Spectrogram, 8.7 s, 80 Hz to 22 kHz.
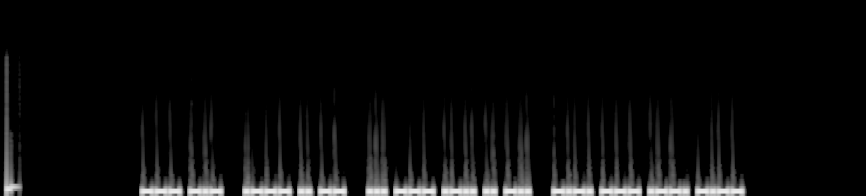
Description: Morse code, heard as a keyed tone, about 36 wpm, 700 Hz. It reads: OK JIM SOLID COPY
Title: Practice QSO - Exchange 3 - More Info - 35wpm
